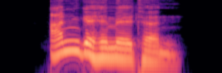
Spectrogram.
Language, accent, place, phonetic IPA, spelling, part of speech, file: German, Germany, Berlin, [ˈanɡəˌhɪml̩tn̩], angehimmelten, adjective, De-angehimmelten.ogg
- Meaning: inflection of angehimmelt: 1. strong genitive masculine/neuter singular 2. weak/mixed genitive/dative all-gender singular 3. strong/weak/mixed accusative masculine singular 4. strong dative plural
